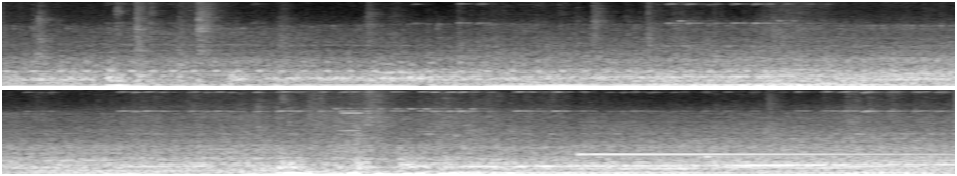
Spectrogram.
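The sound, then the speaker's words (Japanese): A city bus on an urban expressway express service bound for Tenjin pulls away from the Hashimoto stop, its engine rumbling steadily before a rising whine builds as it gathers speed, heard from inside the vehicle. “発車します。”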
